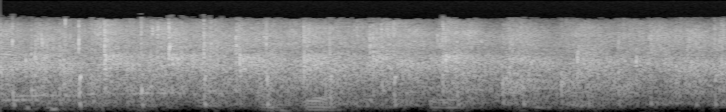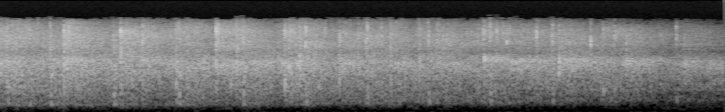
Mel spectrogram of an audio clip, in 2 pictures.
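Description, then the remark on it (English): Sustained crowd applause as special guest Ace from the original Gladiators comes up, a dense wash of many hands clapping at a steady, fairly loud level for several seconds, tapering slightly at the end. “So can we give Warren a massive round of applause as he comes up today?”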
